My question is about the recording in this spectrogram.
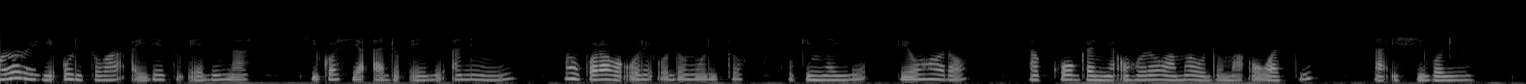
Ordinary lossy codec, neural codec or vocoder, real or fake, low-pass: none; none; real; 3.6 kHz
